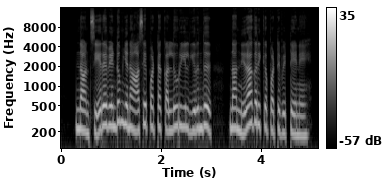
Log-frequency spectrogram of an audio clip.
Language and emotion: Tamil, sad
